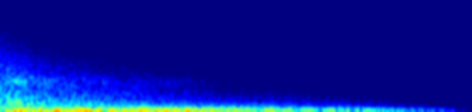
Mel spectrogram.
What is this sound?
Explosion sounds make with Audacity with white noise and other types of noise.
detonation, bang, boom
